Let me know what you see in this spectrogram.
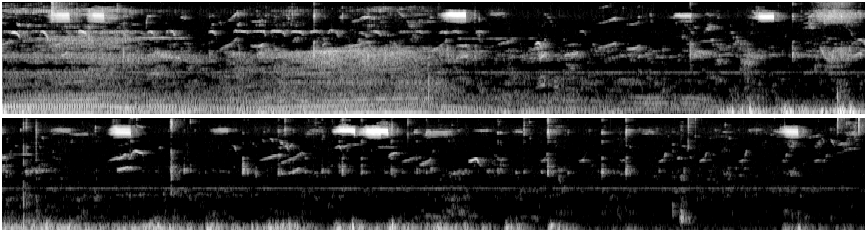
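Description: Small birds chirping faintly in scattered short calls, over intermittent low rumbling. A louder low noise fills the first four seconds, and a faint steady high whine runs on after it.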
